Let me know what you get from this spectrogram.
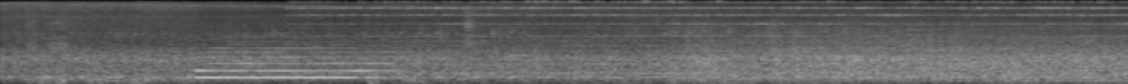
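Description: A train horn sounds a single blast of about a second, a little over a second in. Then the train rolls, with a thin high-pitched squeal of steel wheels over a steady rolling rumble.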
